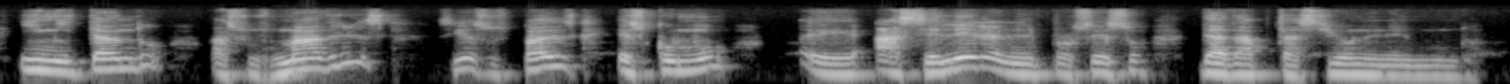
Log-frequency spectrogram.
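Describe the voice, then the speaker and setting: A man answering an interview question in a didactic, measured way, often checking in with his listeners and pausing with hesitations. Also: on the high side, a little mellow. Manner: didactic, checks in with frequent rhetorical tags. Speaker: interview guest, academic expert.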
